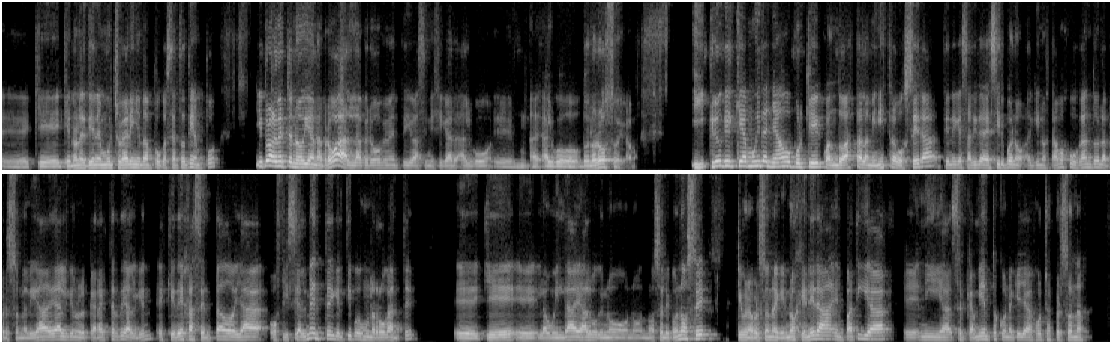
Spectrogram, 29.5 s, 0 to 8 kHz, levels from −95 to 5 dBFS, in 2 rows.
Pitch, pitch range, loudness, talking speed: 140 Hz, 125-160 Hz, -24 LUFS, 205 wpm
